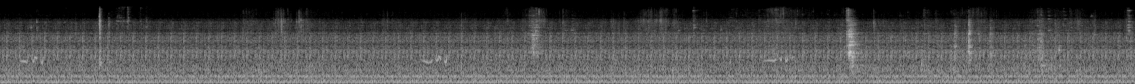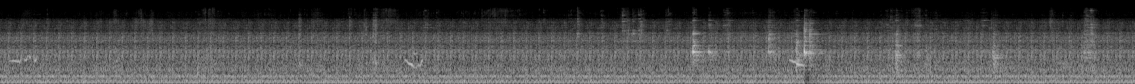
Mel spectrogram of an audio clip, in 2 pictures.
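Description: A tractor engine idles steadily nearby.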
